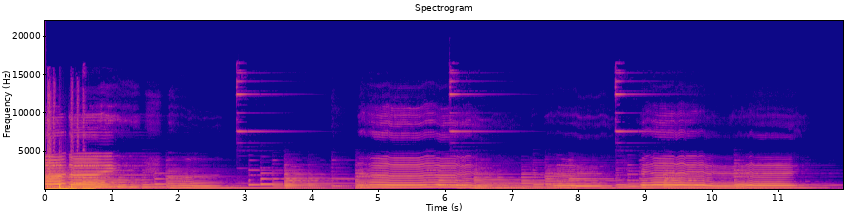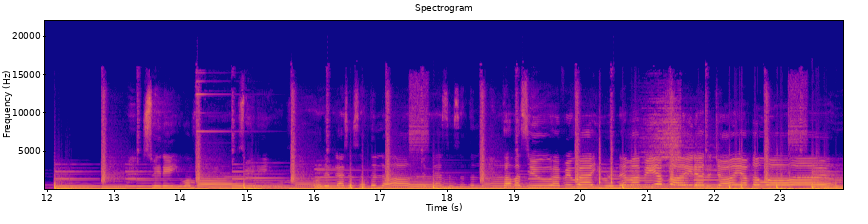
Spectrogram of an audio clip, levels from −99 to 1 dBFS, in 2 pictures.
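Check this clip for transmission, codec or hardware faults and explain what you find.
No faults found; nothing audible in the recording warrants flagging.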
